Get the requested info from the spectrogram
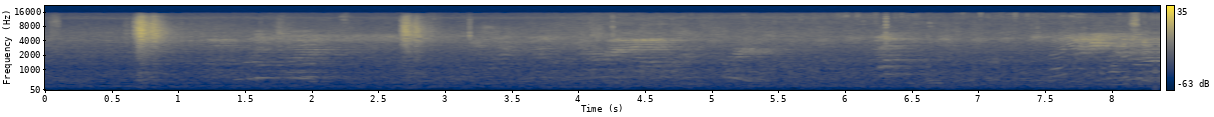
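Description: Faint women's voices calling on the ice in a curling arena, louder near the end, with two short swishes about one and three seconds in.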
